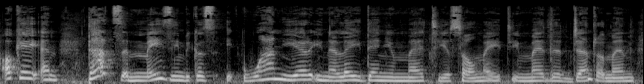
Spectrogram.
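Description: A woman's voice: fairly low pitch, normal speed, darkish tone. A woman with a Polish accent hosting an interview in a studio, gushing with praise for her guests. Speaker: radio show host. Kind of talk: interview chat.

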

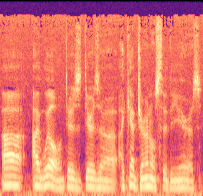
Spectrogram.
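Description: Mellow-voiced older man from Brooklyn, reflective. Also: medium pitch, fairly even intonation, takes it slowly, a little hiss or hum. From Brooklyn, New York. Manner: reflective, rambling. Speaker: studio guest, musician. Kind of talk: casual interview chat.

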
